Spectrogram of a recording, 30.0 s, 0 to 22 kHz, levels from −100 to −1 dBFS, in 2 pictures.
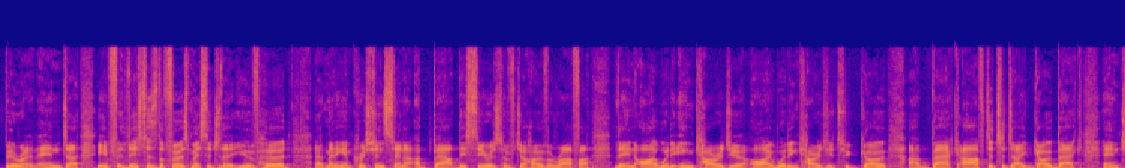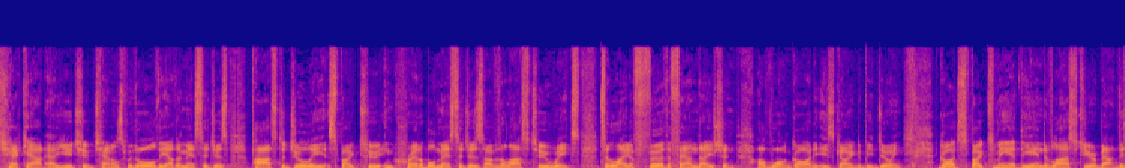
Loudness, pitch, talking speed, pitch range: -29 LUFS, 135 Hz, 170 wpm, 120-150 Hz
